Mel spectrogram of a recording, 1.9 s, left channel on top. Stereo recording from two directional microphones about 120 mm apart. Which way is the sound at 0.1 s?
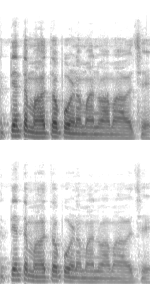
35° left (ahead or behind).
